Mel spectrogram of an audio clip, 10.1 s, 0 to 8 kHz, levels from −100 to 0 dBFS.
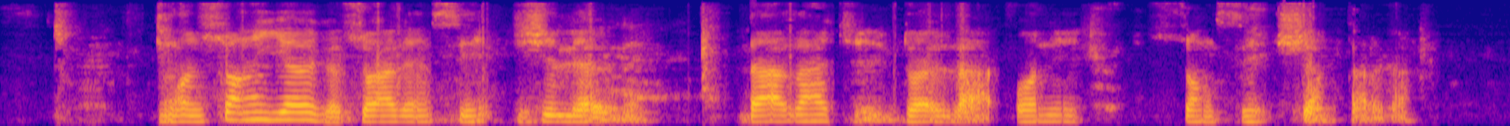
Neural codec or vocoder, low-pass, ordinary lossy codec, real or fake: vocoder, 22.05 kHz, 80 mel bands, HiFi-GAN; 7.2 kHz; AAC, 32 kbps; fake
